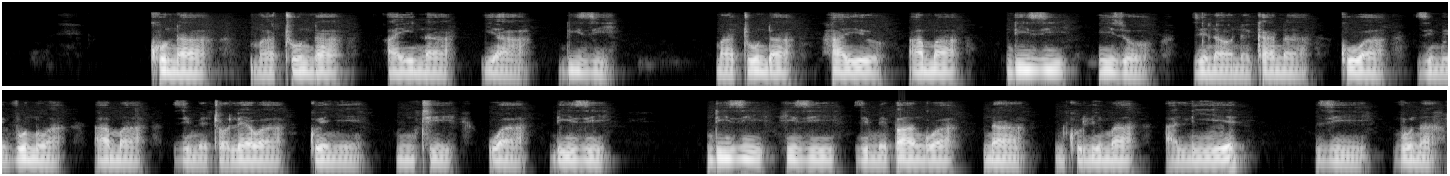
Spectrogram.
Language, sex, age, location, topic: Swahili, male, 18-24, Nakuru, agriculture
